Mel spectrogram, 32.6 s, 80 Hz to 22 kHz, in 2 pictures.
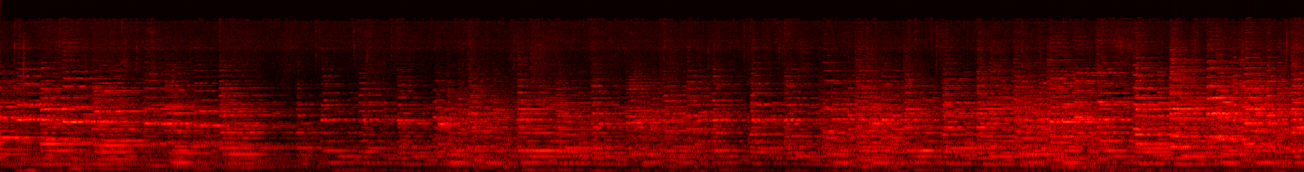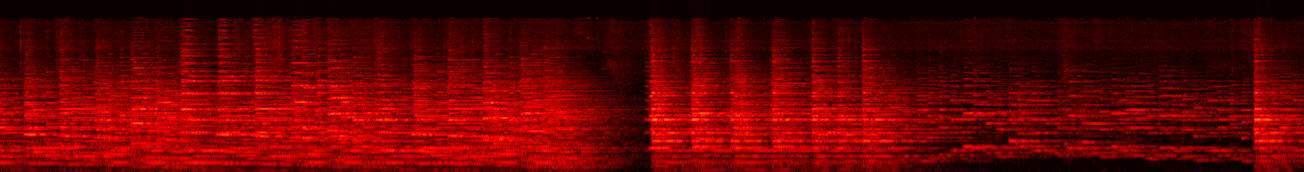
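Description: Live chamber music from a woodwind ensemble with piano: oboe, clarinet and bassoon over piano. The playing breaks off sharply for a moment about 24 seconds in, comes back loud, and thins out near the end.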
